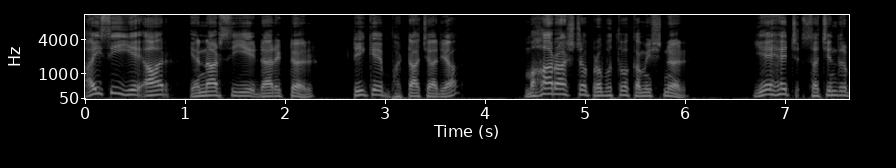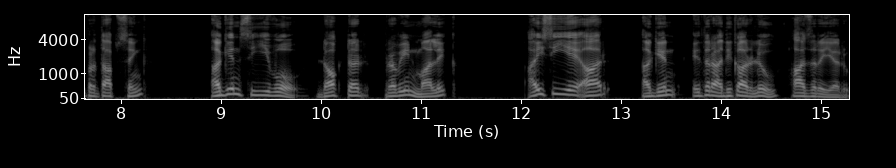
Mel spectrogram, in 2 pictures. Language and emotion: Telugu, neutral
